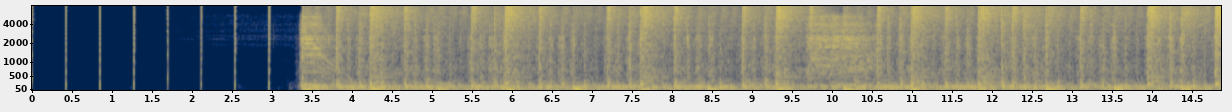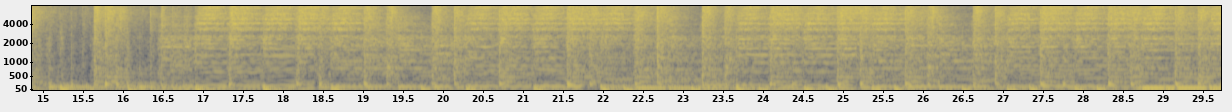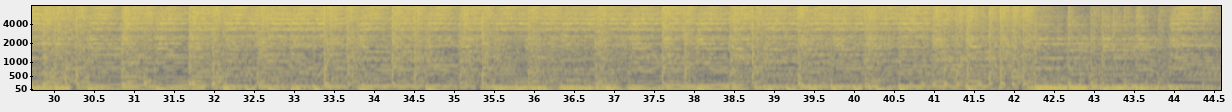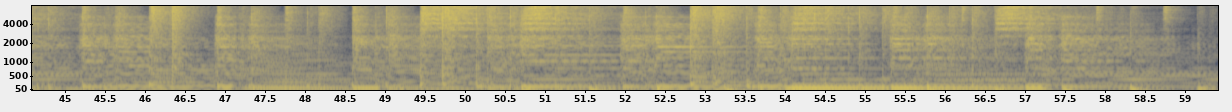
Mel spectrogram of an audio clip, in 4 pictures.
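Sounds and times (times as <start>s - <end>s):
drums: 3.3s - 59.4s.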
